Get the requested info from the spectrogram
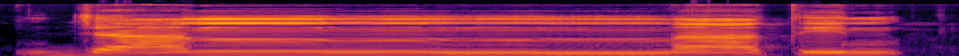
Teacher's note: নুনের উপর তাজদিদ আছে আমরা এটা গুন্নাহ করব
